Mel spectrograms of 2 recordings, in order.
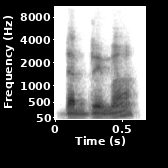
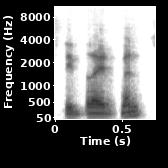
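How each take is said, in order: First: The word ends with a soft 'mah' sound. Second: The word ends with a clear 'ment' sound. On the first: "you pronounce it as debrima" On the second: "even though you write it as debridement"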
